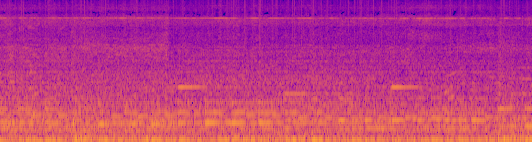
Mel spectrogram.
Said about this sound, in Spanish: Es un avión, no, es un helicóptero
